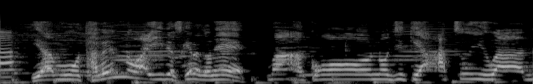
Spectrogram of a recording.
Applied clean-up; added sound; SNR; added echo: classical method Wiener filter.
